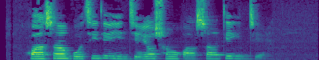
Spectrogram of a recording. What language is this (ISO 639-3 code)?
zho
